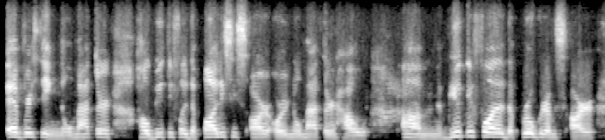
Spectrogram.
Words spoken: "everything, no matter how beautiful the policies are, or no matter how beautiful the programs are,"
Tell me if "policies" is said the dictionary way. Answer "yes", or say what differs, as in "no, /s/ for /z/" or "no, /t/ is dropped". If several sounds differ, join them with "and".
no, /s/ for /z/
